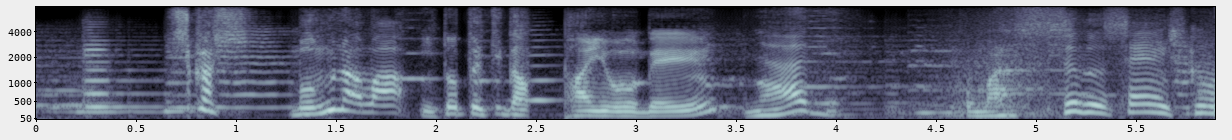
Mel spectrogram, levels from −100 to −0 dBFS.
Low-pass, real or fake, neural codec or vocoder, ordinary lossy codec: none; fake; codec, 16 kHz, 1 kbps, X-Codec, HuBERT features, trained on balanced general audio; none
